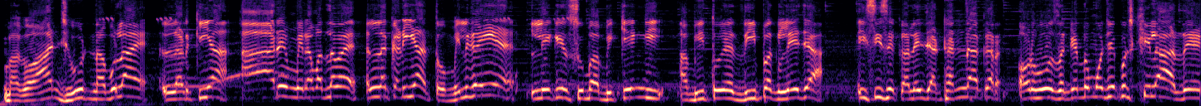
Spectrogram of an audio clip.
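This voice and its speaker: An actor voicing a poor, simple village man in an animated folk tale, folksy and pleading. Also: mid-range voice, a little slow, faint music behind, natural voice. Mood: flustered. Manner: pleading, folksy, repeats a pet oath. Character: poor, timid, simple male village woodcutter.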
